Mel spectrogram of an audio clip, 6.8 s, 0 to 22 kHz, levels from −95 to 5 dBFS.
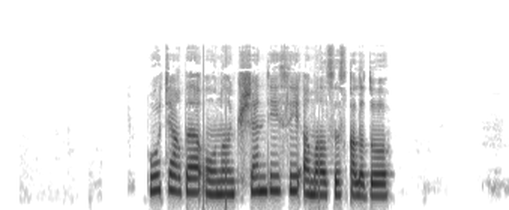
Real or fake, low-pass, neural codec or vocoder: real; 9.9 kHz; none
